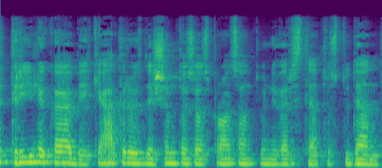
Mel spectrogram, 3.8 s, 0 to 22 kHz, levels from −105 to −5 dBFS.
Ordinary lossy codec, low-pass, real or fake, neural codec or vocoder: AAC, 48 kbps; 14.4 kHz; real; none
